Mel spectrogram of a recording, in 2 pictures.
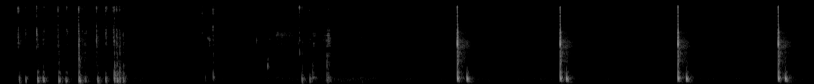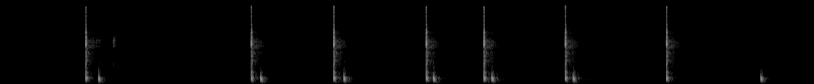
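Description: Typing on a computer keyboard in quick bursts over the first few seconds. Then come about a dozen single sharp clicks, roughly a second apart, as fields and menu options are clicked on screen.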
